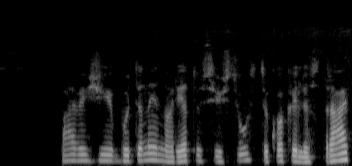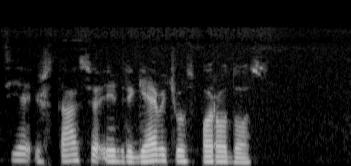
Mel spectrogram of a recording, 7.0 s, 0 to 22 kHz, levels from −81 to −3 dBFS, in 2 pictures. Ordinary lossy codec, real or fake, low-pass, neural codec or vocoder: MP3, 48 kbps; real; 14.4 kHz; none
